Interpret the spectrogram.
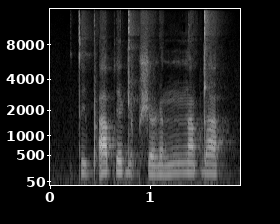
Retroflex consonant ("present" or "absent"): present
